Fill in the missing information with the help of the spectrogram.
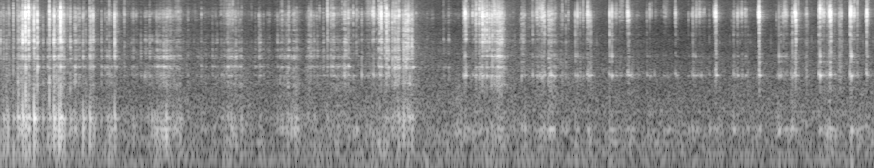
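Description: Long matte nails scratch and tap a hollow glass mosaic vase, giving quiet, bright scraping bursts mixed with a run of sharp, quick clicks that stop almost instantly. The sound sits mostly in the high range with little low end.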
